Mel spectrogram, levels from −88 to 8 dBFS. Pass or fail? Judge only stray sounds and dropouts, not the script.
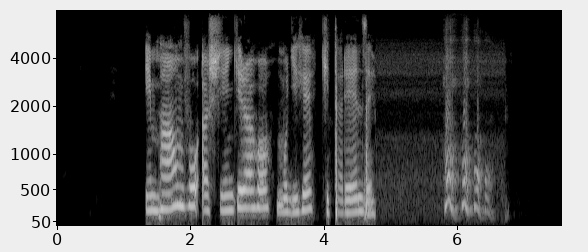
fail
